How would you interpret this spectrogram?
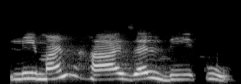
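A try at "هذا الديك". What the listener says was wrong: حاضل دیکو نہیں ہوگا، حاضت دیکو، لام نہیں پڑا جائے گا، حاضت دیکو،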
